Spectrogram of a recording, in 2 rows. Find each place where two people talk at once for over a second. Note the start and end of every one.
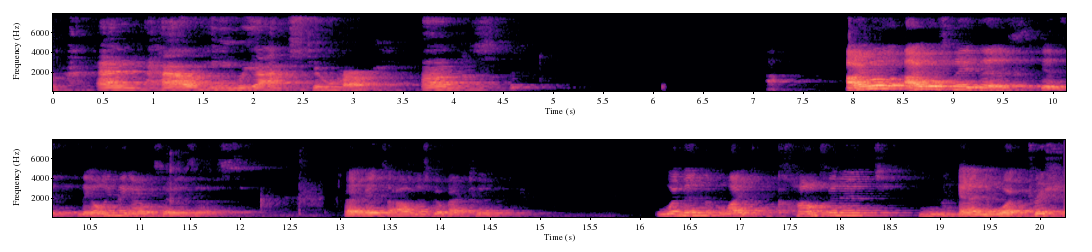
none

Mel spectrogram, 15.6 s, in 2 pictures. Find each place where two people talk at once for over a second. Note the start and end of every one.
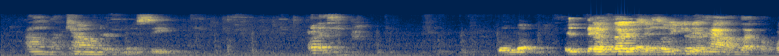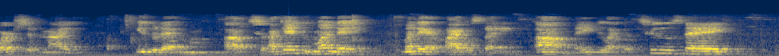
5.9-7.1

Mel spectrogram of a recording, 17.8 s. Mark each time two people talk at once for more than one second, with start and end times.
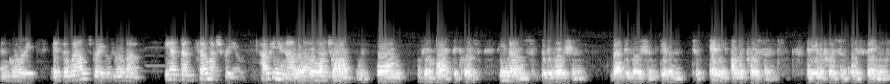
5.6-6.9

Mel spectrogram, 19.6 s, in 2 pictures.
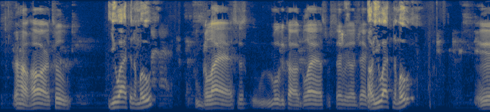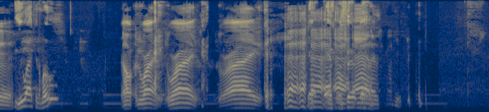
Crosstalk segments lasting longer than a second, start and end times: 16.0-17.3

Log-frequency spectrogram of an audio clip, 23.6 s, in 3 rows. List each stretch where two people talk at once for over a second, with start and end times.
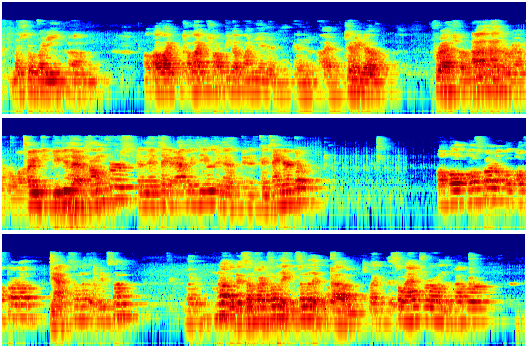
none

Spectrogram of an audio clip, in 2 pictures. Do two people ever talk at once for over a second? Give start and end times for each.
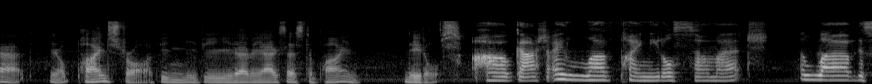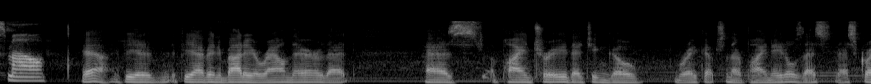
none

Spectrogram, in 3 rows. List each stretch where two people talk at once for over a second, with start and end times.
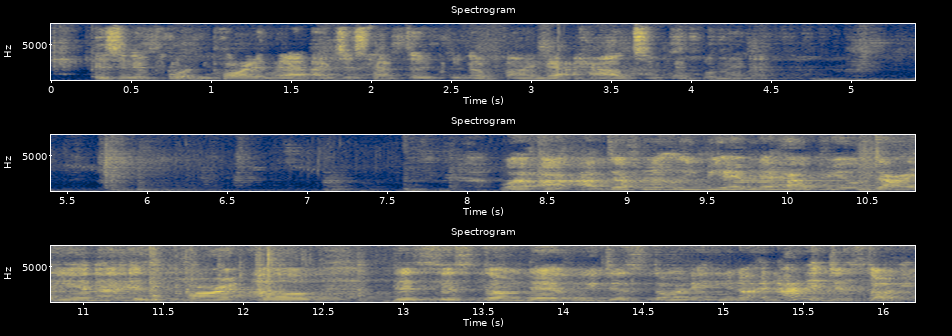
none

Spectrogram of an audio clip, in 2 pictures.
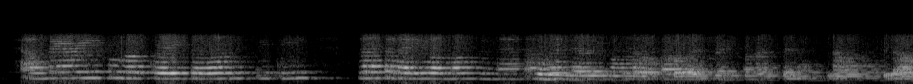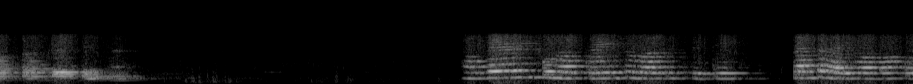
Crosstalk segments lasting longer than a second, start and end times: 5.3-7.7

